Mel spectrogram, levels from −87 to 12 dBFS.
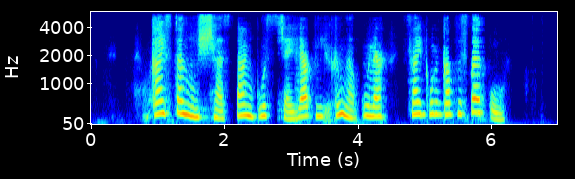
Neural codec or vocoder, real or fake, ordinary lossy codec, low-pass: codec, 16 kHz, 0.5 kbps, FreqCodec, larger model; fake; AAC, 24 kbps; 5.4 kHz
